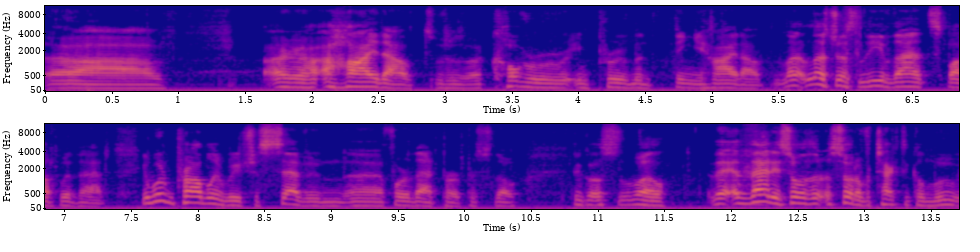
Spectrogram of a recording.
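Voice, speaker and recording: Speaking at a moderate pace, a man talks with a Norwegian accent. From Norway. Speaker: gaming youtuber. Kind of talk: gameplay tutorial commentary. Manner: halting, many fillers and repetitions.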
